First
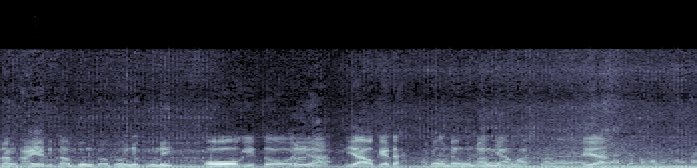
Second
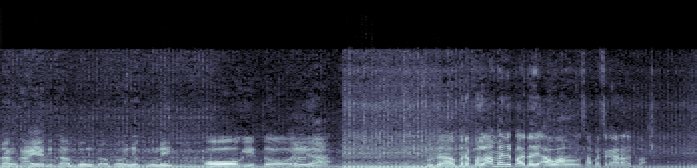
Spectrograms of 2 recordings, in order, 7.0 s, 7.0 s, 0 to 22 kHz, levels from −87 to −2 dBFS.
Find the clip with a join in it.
second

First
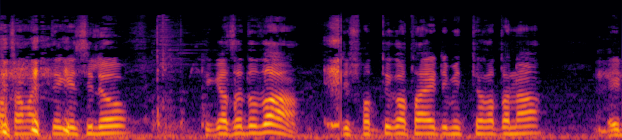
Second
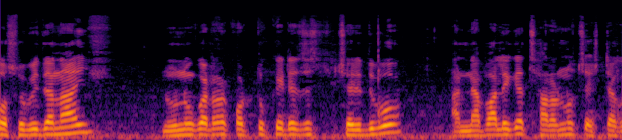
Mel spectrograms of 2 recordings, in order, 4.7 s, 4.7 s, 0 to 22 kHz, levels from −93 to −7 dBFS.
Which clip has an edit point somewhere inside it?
first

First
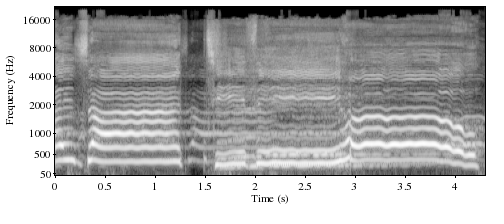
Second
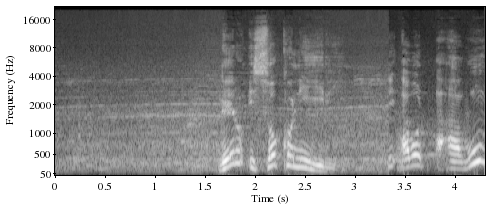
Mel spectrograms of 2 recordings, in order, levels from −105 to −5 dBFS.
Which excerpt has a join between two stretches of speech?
second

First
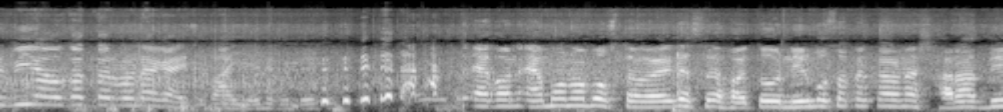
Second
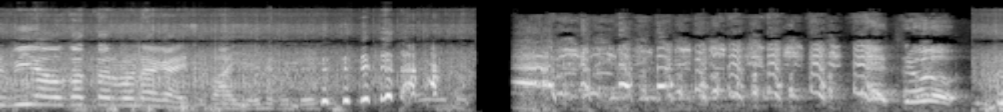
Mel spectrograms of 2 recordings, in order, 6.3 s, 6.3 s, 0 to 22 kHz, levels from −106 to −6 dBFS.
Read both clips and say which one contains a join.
first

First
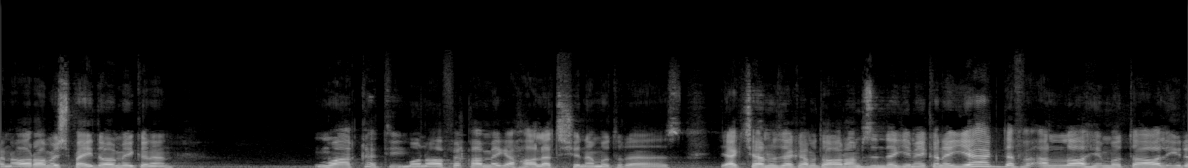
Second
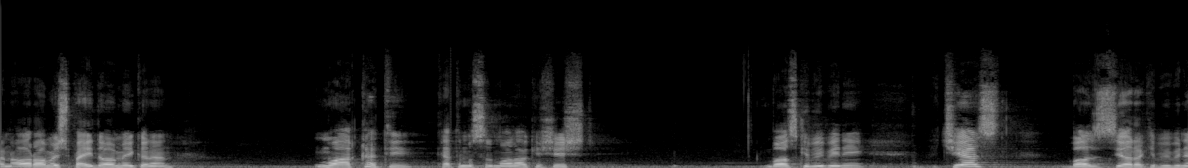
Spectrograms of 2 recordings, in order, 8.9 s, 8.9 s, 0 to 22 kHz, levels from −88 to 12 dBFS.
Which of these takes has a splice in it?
first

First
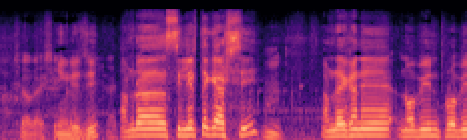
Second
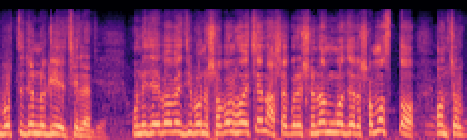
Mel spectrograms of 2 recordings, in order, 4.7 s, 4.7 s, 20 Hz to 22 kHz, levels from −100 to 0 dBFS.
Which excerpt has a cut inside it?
first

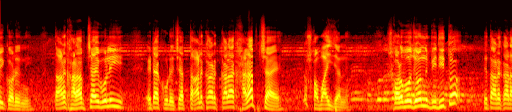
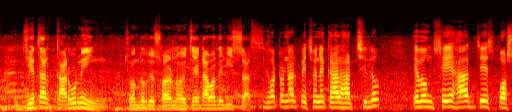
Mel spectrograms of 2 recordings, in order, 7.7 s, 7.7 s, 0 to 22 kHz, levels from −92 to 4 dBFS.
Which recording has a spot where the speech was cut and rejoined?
second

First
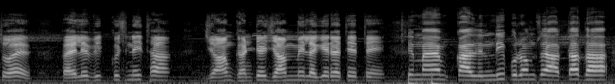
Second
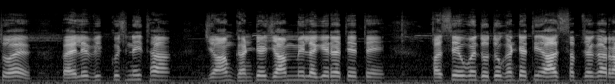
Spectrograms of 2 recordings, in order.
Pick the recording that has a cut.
first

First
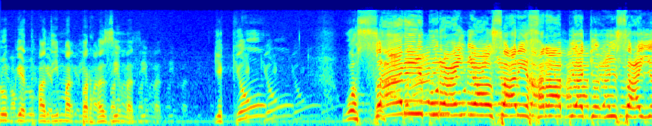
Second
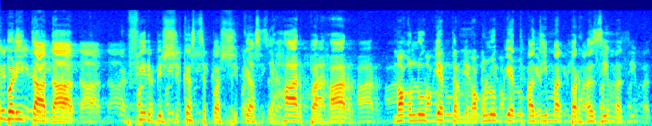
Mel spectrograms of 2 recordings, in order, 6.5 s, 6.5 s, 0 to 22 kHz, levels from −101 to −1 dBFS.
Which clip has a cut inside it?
second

